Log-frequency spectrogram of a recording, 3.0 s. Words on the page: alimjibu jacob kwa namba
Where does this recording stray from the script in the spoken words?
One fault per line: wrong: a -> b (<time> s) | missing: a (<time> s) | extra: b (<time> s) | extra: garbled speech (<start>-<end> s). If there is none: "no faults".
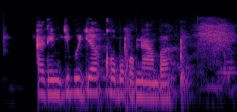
no faults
